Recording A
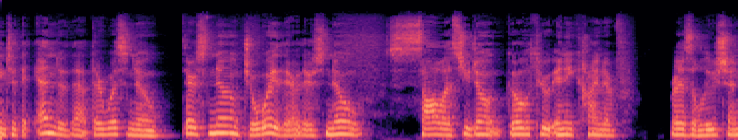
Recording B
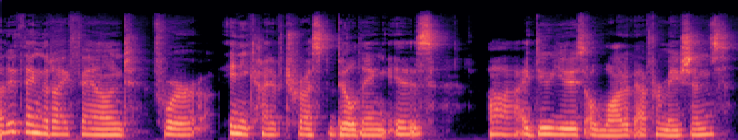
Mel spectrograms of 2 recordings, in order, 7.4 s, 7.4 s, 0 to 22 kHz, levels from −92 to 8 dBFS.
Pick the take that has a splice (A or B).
B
